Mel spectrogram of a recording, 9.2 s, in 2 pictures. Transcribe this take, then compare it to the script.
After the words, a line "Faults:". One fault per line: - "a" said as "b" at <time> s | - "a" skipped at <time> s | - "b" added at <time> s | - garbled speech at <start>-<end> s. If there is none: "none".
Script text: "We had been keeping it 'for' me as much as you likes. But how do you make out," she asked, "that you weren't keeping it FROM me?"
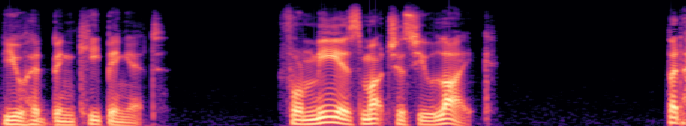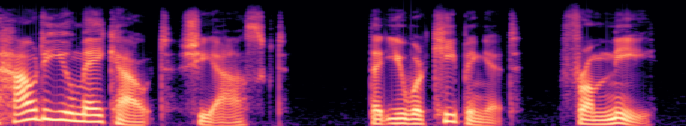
"You had been keeping it 'for' me as much as you like. But how do you make out," she asked, "that you were keeping it FROM me?"
Faults:
- "We" said as "You" at 0.0 s
- "likes" said as "like" at 2.9 s
- "weren't" said as "were" at 7.3 s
